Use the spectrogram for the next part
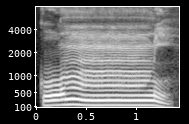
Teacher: mim yang awal dimasukkan ke huruf mim yang nomor 2 sehingga menjadi satu huruf yang bertasdid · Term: idgham misli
